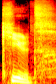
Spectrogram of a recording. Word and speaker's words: Qt: It's I'm pretty sure it's pronounced cute. Crossplatform software framework is pronounced cute.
